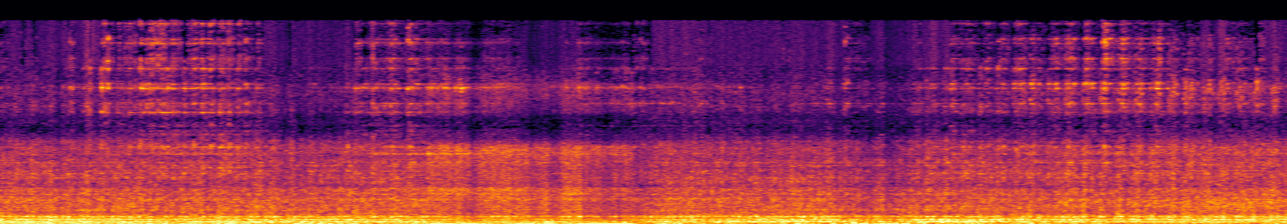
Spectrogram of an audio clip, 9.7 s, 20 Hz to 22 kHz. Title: loud noise 26" mahita stand fan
